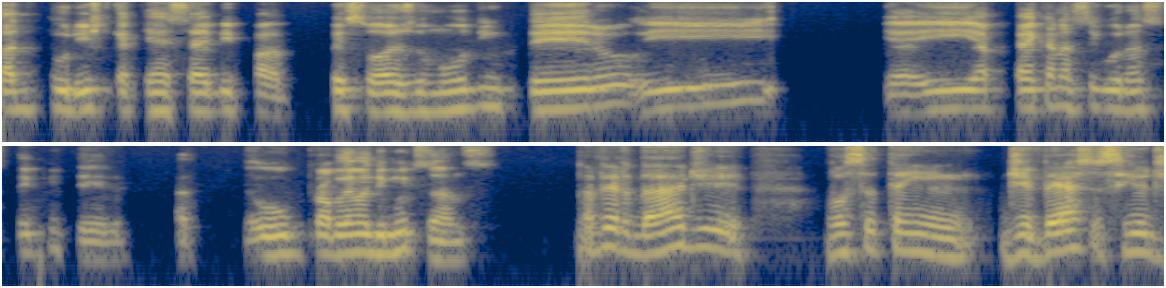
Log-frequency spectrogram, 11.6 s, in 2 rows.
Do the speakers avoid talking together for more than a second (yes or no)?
yes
